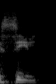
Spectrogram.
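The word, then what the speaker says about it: שׂין: Now scholars put it as with a little chip on the top because historically it's probably pronounced as a sheen with most dialects. But modern Hebrew, we just say seen.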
